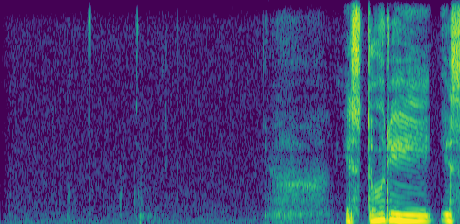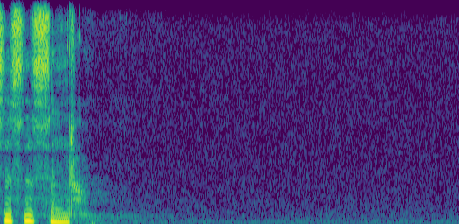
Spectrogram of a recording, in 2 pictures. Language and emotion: Russian, neutral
